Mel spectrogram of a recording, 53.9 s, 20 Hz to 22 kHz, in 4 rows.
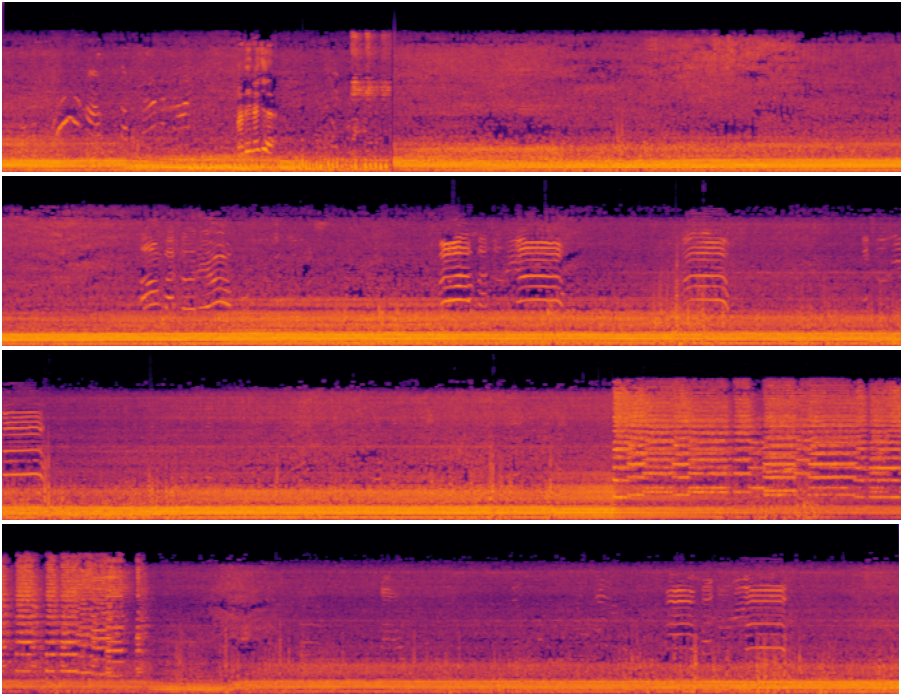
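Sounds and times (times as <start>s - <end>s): large vehicle engine running: 0.0s - 53.9s
multi-tone bus horn melody: 5.2s - 5.9s, 36.0s - 42.9s.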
